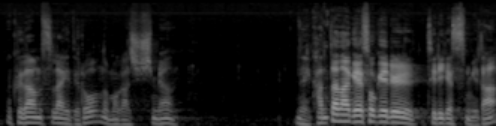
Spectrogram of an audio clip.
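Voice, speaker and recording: Speaking with a Busan accent, a man at a medium pitch uses lively intonation at a moderate pace in a very clean recording with a silent background. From South Korea, Busan. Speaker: missionary. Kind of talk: sermon.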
